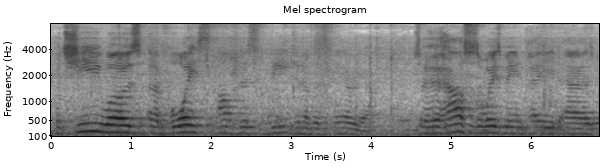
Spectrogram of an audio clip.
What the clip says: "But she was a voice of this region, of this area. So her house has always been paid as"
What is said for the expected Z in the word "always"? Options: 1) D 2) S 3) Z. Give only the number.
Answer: 3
